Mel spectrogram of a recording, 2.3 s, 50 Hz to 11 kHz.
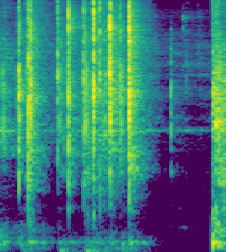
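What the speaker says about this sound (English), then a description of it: "hit F2 on the keyboard" A single computer keyboard key is pressed while renaming a node in DaVinci Resolve 17, a crisp up-close tap after a run of rapid clicks, with a brief quiet gap before another sharp click.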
